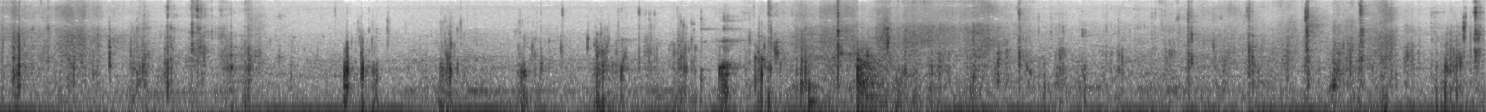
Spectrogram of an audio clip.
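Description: Close-miked chewing of a pan-fried Chinese chive pocket (chive-and-egg pastry): wet mouth smacks and soft crunches at an uneven pace, over a steady low hum.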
